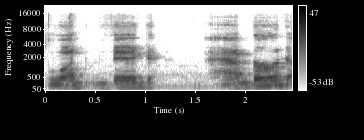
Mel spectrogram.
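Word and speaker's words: Ludvig Åberg: A guy that's getting a lot of love this week is Ludvig Adberg, I believe is how you pronounce his name.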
